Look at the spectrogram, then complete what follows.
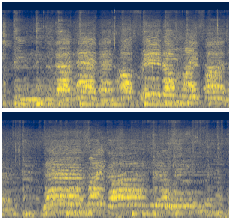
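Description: A group of young voices singing together, accompanied by an acoustic guitar.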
